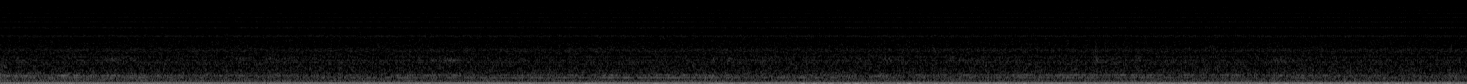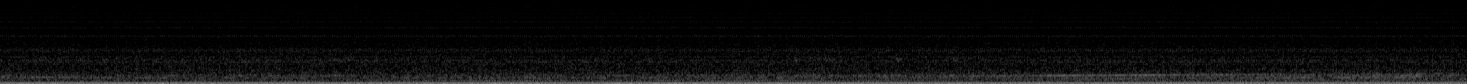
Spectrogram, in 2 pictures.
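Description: Steady low hum and hiss, with a faint vehicle engine note underneath whose pitch slowly rises and falls as it drives.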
